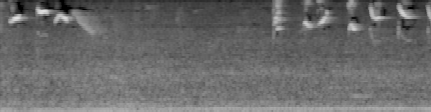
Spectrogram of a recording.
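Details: An oriental white-eye sings as a lure: a few high slurred chirps, a near-silent pause, then a rapid series of short, bright, high notes, about four a second.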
